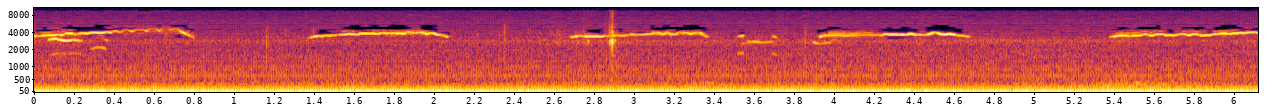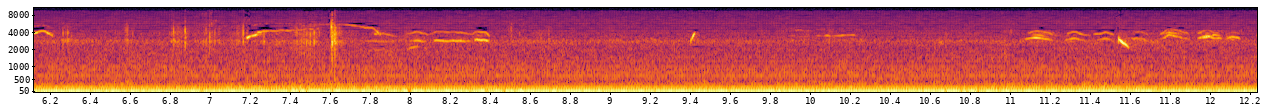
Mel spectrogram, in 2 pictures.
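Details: At a bald eagle nest in Northeast Florida, the female calls over a fish while the pair feeds their eaglets in the afternoon. Thin, high whistled chirps come in short bursts, some slurred downward, against a constant low hum.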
